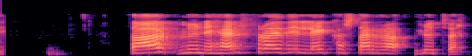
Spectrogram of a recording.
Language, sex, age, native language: Icelandic, female, 50-59, Icelandic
